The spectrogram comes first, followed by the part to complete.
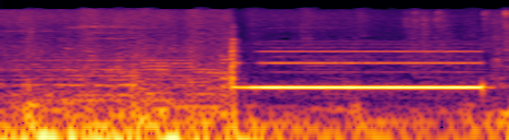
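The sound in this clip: Ringback tone of an outgoing telephone call to a radio listener, one steady electronic tone held for over a second, coming in after a stretch of busy background sound and cutting off abruptly.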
